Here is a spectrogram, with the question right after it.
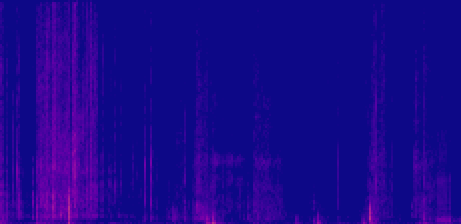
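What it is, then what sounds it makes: Paper book pages being turned and rubbed. Hands turn a glossy paper page of a large hardcover book, making a bright, papery swish, then rub the open spread flat with their fingertips. Soft rustles and light crinkling scrapes follow in short, uneven bursts.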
